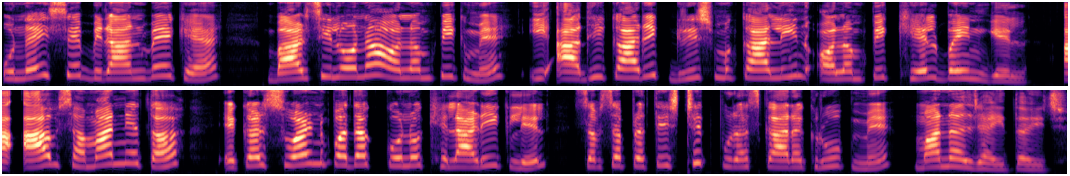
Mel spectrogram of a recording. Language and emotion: Maithili, neutral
